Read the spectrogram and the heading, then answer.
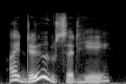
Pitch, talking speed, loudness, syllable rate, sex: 155 Hz, 190 wpm, -15 LUFS, 3.9 syllables/s, male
